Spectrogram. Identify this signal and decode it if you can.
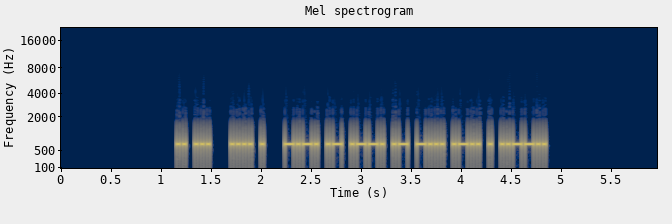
Morse code, heard as a keyed tone, about 40 wpm, 700 Hz. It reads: IS HE CAPABLE?
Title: Sentences from Top 1200 Words 40wpm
